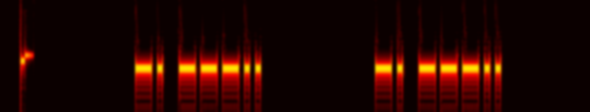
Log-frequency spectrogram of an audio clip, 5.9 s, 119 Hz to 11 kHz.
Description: Morse code, heard as a keyed tone, about 22 wpm, 700 Hz. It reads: N8 N8
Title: USA Call Sign Prefixes - Repeated 2x - 22wpm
